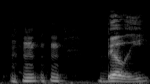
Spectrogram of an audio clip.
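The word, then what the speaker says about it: Willy: sign Billy Hernan Gomez Billy you know it's spelt Willie but it's pronounced Billy also coos I'm gonna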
